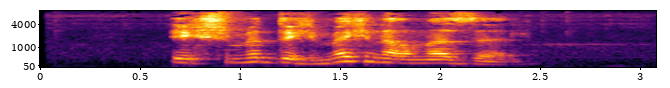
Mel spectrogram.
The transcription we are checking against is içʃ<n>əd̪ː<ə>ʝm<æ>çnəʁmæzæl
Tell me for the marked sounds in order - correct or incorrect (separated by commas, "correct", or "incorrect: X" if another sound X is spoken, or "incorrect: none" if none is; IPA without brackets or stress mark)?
incorrect: m, correct, correct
